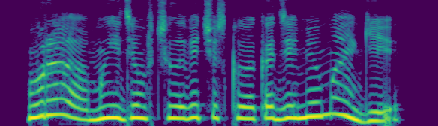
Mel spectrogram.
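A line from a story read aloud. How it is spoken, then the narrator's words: Joyful squeal. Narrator (Russian): радостно взвизгнула Надя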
